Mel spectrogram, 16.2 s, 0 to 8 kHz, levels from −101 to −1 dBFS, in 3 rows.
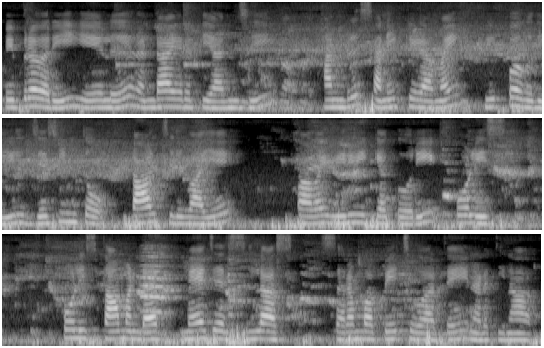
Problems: none marked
